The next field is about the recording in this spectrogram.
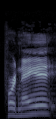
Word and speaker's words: porneia: Porneia is an ancient Greek word found in the biblical manuscripts. It may be pronounced porneia. Can you say that with me?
